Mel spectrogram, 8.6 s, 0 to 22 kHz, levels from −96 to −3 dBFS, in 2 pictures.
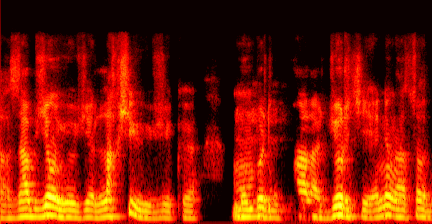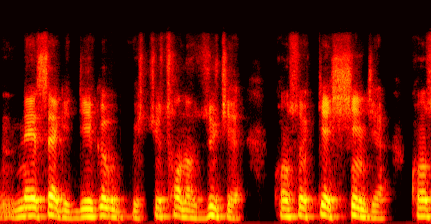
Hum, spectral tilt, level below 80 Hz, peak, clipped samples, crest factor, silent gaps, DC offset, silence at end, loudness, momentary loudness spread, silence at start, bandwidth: none; -5.5 dB/octave; -72 dBFS; -12 dBFS; under 0.1%; 18 dB; none; under 0.1%; 0 s; -30 LUFS; 12 LU; 0 s; 12 kHz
